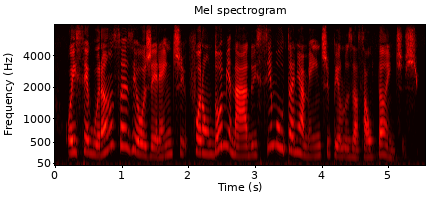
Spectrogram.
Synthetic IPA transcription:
ojseɡuɾɐ̃sɐzɪoʒeɾẽnt͡ʃɪfoɾɐ̃w̃d̪ominad̪ʊssimuwt̪ɐ̃niɐmẽnt͡ʃɪpelʊzasawt̪ɐ̃nt͡ʃɪs

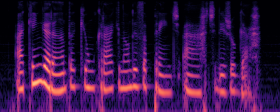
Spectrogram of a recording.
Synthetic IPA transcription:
a̰kẽj̃ɡaɾɐ̃nt̪ɐkɪũkɾakɪnɐ̃w̃d̪ezapɾẽnd͡ʒɪʔa̰aɾt͡ʃɪd̪ɪʒoɡa̰ɾ

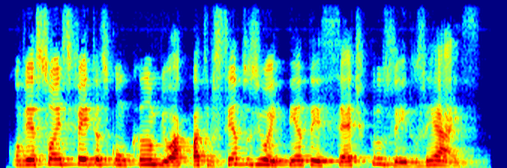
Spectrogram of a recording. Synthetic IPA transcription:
kõveɾsõj̃sfejt̪ɐskõkɐ̃mbjʊakwat̪ɾʊsẽnt̪̬ʊzɪojt̪ẽnt̪ɐisɛt͡ʃɪ̥kɾuzejɾʊsheajs

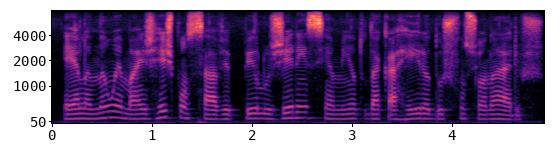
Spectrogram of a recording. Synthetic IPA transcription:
ɛlɐnɐ̃w̃ɛmajsɦeʃpõsavewpelʊʒeɾẽsiamẽnt̪ʊd̪ɐkaɦejɾɐd̪ʊʃfũsionaɾjʊs

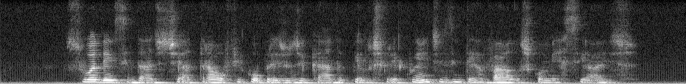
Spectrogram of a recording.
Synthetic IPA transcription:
suɐd̪ẽsid̪ad͡ʒɪt͡ʃiat̪ɾawfikowpɾeʒud͡ʒikad̪ɐpelʊsfɾekwẽnt͡ʃɪzĩnt̪eɾvalʊskomeɾsiajs

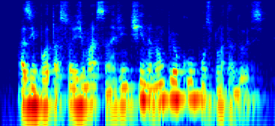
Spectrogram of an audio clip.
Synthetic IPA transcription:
ɐ̰zĩpoɾt̪asõj̃zd͡ʒɪmasɐ̃aɾʒẽnt͡ʃĩnɐnɐ̃w̃pɾeokupɐ̃w̃ʊsplɐ̃nt̪ad̪o̰ɾɪs

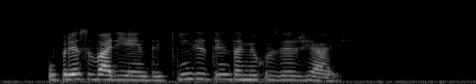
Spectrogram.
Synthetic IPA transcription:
ʊpɾesʊvaɾiɐẽnt̪ɾɪkĩzɪːt̪ɾĩnt̪ɐmiwkɾuzejɾʊzɦeajs

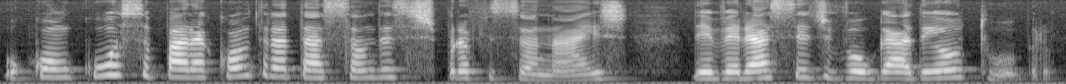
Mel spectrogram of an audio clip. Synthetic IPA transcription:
ʊkõŋkuɾsʊpaɾɐkõnt̪ɾat̪asɐ̃w̃d̪esɪ̥ʃpɾofisionajs | d̪eveɾaseɾd͡ʒivuwɡad̪ʊẽowt̪ubɾʊ

